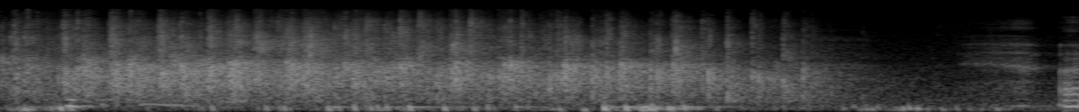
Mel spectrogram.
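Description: Sustained applause from a festival audience after a space-themed presentation, dense steady clapping filling most of the stretch before tapering off near the end.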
